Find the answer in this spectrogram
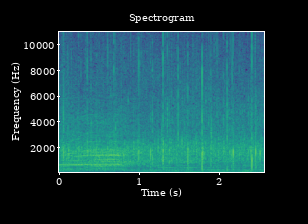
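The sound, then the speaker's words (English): Church audience applauding as people are welcomed and congratulated at the altar: steady, dense clapping with a few sharper peaks, lasting throughout. “Let's give them a hand.”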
